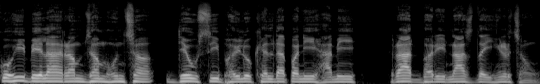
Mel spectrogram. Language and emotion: Nepali, neutral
